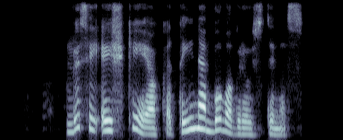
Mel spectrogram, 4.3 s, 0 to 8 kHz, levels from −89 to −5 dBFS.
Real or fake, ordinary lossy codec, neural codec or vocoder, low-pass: fake; Opus, 64 kbps; codec, 44.1 kHz, 7.8 kbps, DAC; 7.2 kHz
